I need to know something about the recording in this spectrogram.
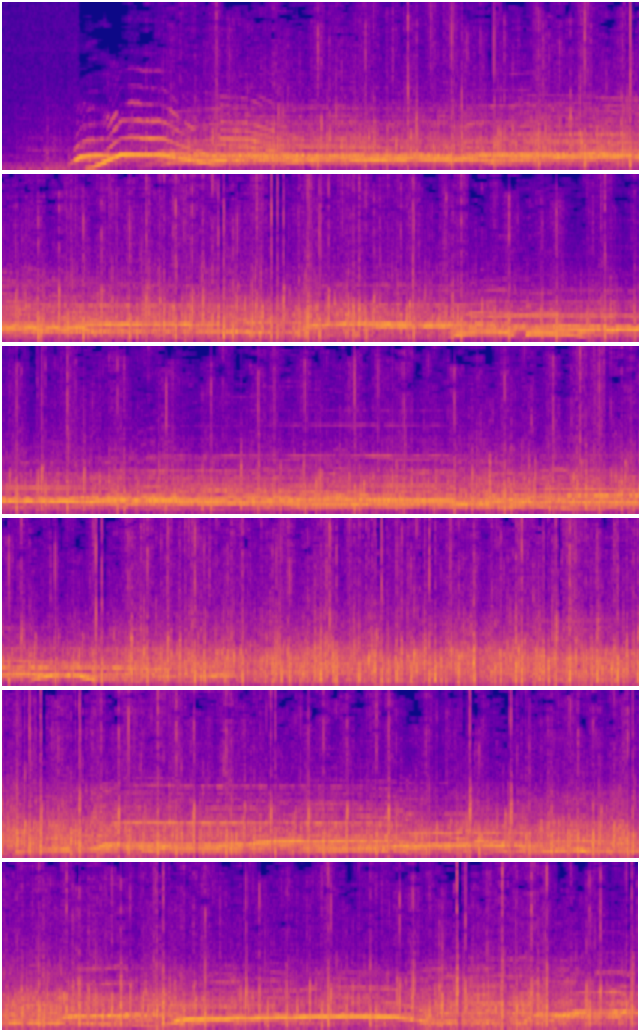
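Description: A crowd claps rapidly.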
